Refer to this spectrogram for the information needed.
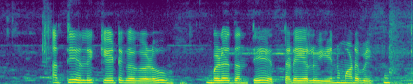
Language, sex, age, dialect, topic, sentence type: Kannada, female, 18-24, Central, agriculture, question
